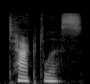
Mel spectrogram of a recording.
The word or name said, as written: tactless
